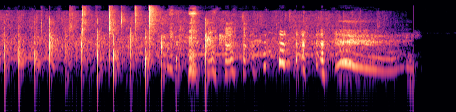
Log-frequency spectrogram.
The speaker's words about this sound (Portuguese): uma vinheta de palmas para ela.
